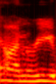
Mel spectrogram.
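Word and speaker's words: Henri: spirit um with Robert I always want to say enri but I heard he was an expat and he liked Henry so Robert Henry I think is how you say it um Richard Schmid's book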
